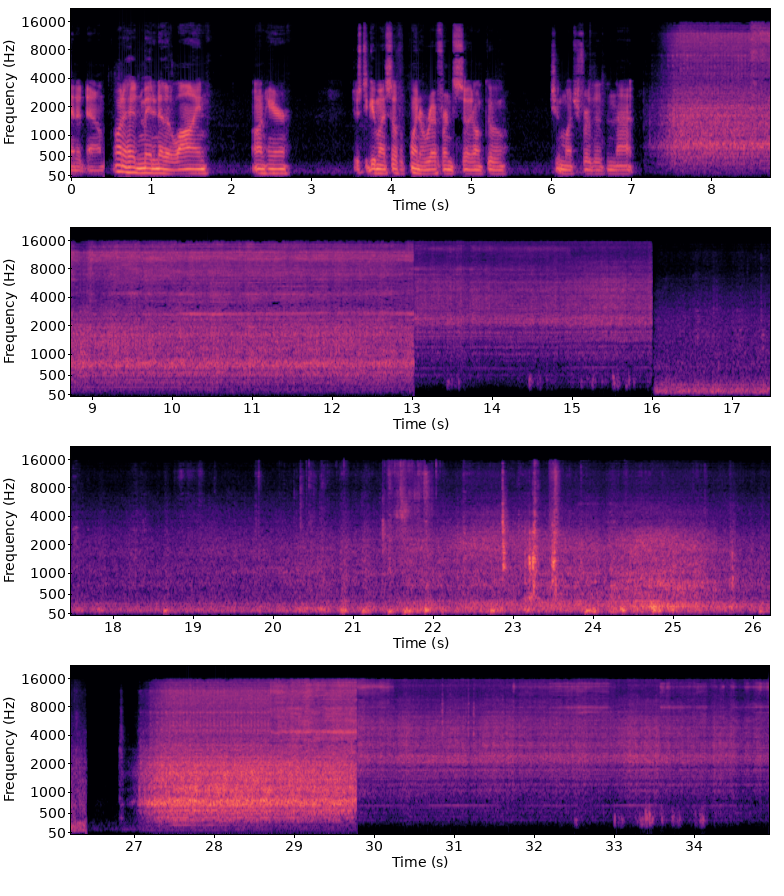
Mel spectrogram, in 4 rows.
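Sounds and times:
disc sander sanding board: 7.4s - 16.0s, 27.1s - 31.8s.

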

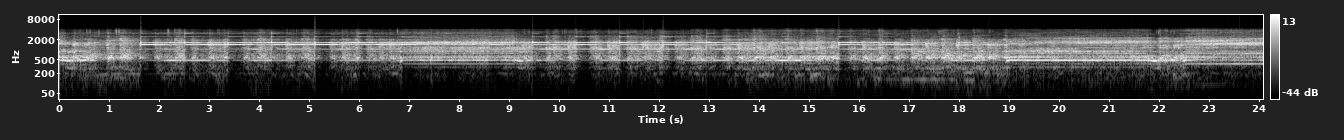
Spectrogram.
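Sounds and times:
chorded steam whistle: 0.0s - 0.8s, 5.4s - 11.7s, 16.2s - 24.0s
model train running noise: 0.0s - 24.0s.

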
